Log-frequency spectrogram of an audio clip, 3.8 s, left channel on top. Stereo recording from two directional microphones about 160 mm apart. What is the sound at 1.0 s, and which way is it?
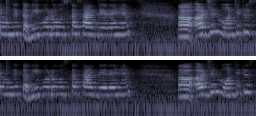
A woman's voice, 15° right (ahead or behind).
